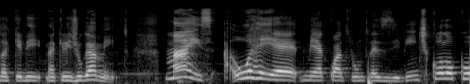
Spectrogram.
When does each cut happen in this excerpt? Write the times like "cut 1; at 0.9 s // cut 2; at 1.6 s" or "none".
cut 1; at 1.6 s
